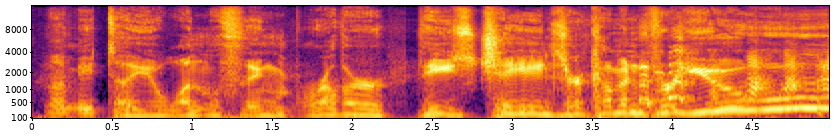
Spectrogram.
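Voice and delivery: low gruff wrestler promo voice; wrestler impression. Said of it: "it's so good".

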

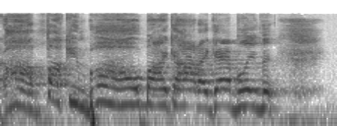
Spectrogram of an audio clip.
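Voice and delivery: exaggerated frantic exclaiming; mock freak-out. What the carjacked driver didn't do, mock frantic outburst. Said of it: "He doesn't even be like".

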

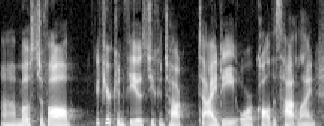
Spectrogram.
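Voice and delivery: normal talking voice

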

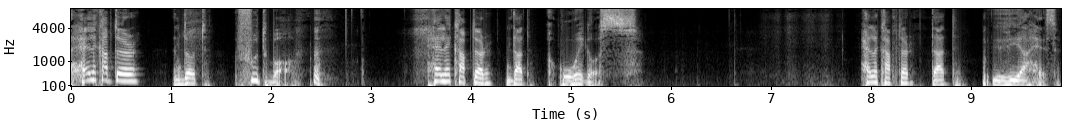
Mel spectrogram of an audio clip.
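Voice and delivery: put-on slow, careful Spanish-accented drill; mock Spanish teacher, each word spaced out. Host leading a Spanish class through domain names, mock Spanish accent.

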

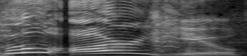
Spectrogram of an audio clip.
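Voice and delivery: slow, loud, high mock-outraged question; exasperated demand. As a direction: drag it out in comic despair. Exasperated plea to unknown listeners.

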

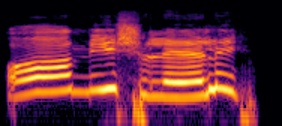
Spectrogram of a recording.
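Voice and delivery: high, loud, slow stage Irish "me shillelagh"; hammed-up Irish accent. Pal clowning, crooning "me shillelagh" in a mock Irish accent. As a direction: croon it like a cartoon leprechaun. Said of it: "trying to come out with this Irish accent".

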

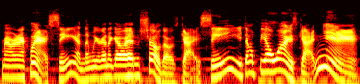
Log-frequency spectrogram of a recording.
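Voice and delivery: high, loud wise-guy gangster; 1930s gangster voice. Retold or imitated. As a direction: bark it like an old-movie mobster. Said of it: "you're pretty sure it would sound like".

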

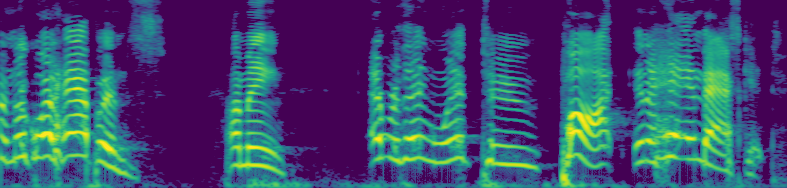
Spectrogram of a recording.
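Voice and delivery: loud, high, driving sermon voice; full-force preaching. Acted. Preacher warning the church about bitterness, loud and high. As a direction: preach it hard to the congregation.

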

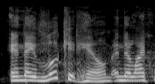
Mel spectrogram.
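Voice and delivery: ordinary delivery

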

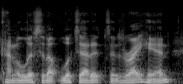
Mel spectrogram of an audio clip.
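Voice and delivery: ordinary delivery, nothing marked

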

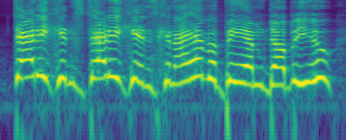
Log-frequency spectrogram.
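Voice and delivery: put-on high whiny begging child voice; spoiled whiny kid. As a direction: beg daddy like a spoiled brat. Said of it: "Gandhi's like".

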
